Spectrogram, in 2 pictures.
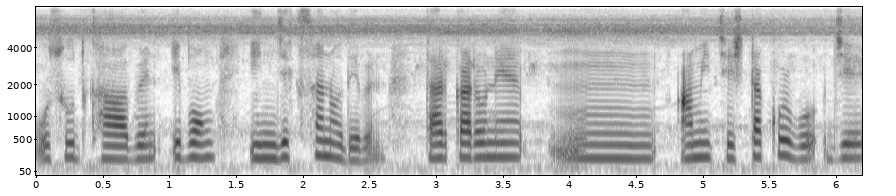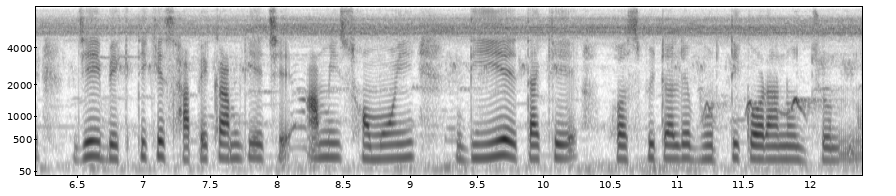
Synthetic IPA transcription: o̰ʃud̪kʰabeneboŋ | ind͡ʑekʃanod̪ebḛn | t̪aɾkaɾone | amit͡ɕeʃʈakoɾbod͡ʑe | d͡ʑejbekt̪ikeʃapekamɖiet͡ɕʰḛa̰miʃɔmɔed̪ijet̪akehɔspiʈalebʱoɾt̪ikɔɾanoɾd͡ʑonːo̰

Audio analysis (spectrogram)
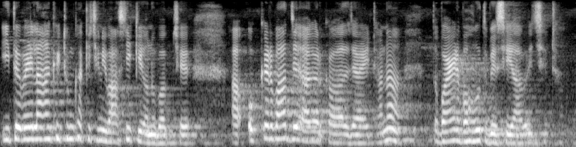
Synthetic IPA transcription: it̪ɔbɛɦiləɦãkiʈʰumkakit͡ʃʰnibasikeənubʱəb̚t͡ʃʰɛ | aʔokəɾbad̪̚d͡ʒeəɡəɾkəɦəld͡ʒajt̪ʰənət̪ɔbajɽbəɦut̪besiabɛt͡ʃʰɛʈ̪ʰ

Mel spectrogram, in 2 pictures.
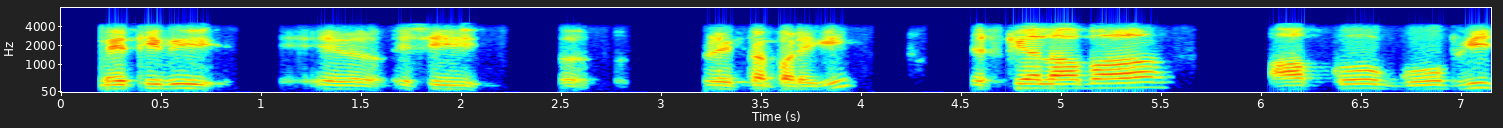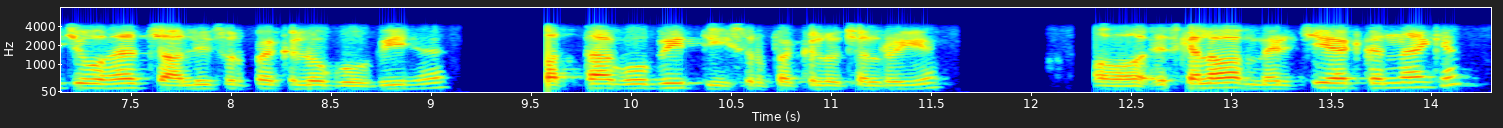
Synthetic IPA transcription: meːt̪ʰibʱi | ɪsi | ɾeːpmẽpɐɽ̤eːɡiː | ɪskeɐlaːʋa | aːp̚koɡoːbʱid͡ʒoːɦɛt͡ʃaːliːsɾʊpjekɪloɡoːbʱiɦɛː | pɐt̪ːaɡoːbʱit̪iːsɾʊpjekɪlot͡ʃɐlɾɐɦiɦɛː | ɪskeɐlaːʋamɪɾt͡ʃiɛːɖkɐɾnaɦɛkjaː

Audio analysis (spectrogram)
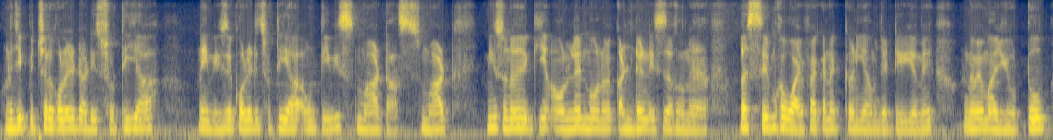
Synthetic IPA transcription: ʊnəd͡ʑiːpɪkt͡ʃəɾkɔːlɪʈiɗaːɖisʊʈʰiaː | nɐĩmjuːzɪkːaːlɪʈ̬isʊʈʰiaːʔɛ̃ːʈiːʋismaːɾʈaːsmaːɾʈ | mĩːsʊnaːjũkiãʔɔːnlaːɪnmãʊnəmẽkɐ̃ɳʈẽːɳʈɪsizɐkʰaʊ̃naːjãː | bɐsːɪɾfmũkʰãʋaːɪfaːikɐneːk̚ʈkɐɽ̃iaːmʊ̃ɪ̃ɲd͡ʑeʈiːʋiəmẽ | ʊnəmẽmãjuːʈjuːb̚

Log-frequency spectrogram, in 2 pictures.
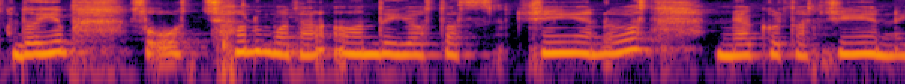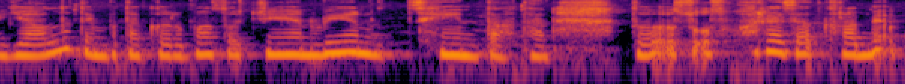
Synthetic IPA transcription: d̪ojimsoost͡ʃʰɐnumot̪ʰanɐnd̪ɨjost̪ast͡ʃeːnəsmʲakɨɾt̪at͡ʃeːnjalɨt̪ɨmɐt̪ãnkəɾbansot͡ʃeːnʋeːnt͡sʰiːnt̪aht̪ʰɐnt̪ɨso̰ːspʰɐɾʲjazʲad̪̚kʰɾamʲa̰

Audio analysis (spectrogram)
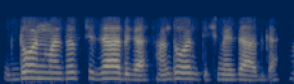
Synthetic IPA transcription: d̪oːnmɐzɐzt͡ʃʰizaːd̪ɡasʰãːd̪oːnt̪it͡ʃʰmẽzaːd̪ɡasʰã

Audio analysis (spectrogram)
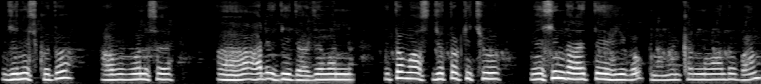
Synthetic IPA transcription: d͡ʒiniskɔd̪ɔ | abubɔnsɛ | aɗid̪id̪ɔad͡ʒɛman | it̪ɔʔmasd͡ʒɔt̪ɔkit͡ʃʰu | mɛsind̪aɾajt̪ɛɦujuɡɔʔkanamankʰanːɔwad̪ɔbaŋ

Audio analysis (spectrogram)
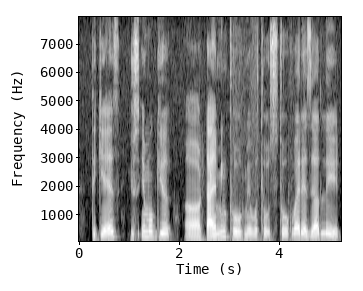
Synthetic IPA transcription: t̪ikɛːz | jusimokji | ʈaːjmiŋɡt̪ʰoːkmẽʋt̪ʰst̪ʰoːkʋaːɾazjaːd̪leːʈ̚

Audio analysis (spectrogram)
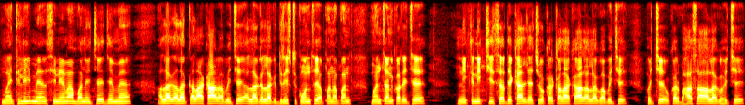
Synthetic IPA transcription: məjt̪ʰlimesinemabənɛt͡ʃʰɛd͡ʒɛme | ələɡələɡ̚kəlakaɾəbɛt͡ʃʰɛələɡələɡd̪ɾisʈʰkont͡ʃʰɛəpənəpən | mənt͡ʃənkəɾɛt͡ʃʰɛ | niknik̚t͡ʃid͡ʒsəbd̪ekʰaɪld͡ʒajt͡ʃʰɛokəɾkəlakaɾələɡəbɛt͡ʃʰɛ | ɦojt͡ʃʰɛokəɾbʱasaələɡɦojt͡ʃʰɛ

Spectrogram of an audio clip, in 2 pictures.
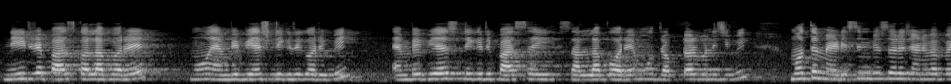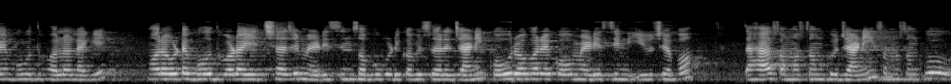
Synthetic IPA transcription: niʈɾepaskɔlapɔɾe | mũembibiesɖiɡɾikɔɾibi | embibiesɖiɡɾipasejsalːapɔɾemũɖɔk̚ʈɔɾbɔnit͡ʃʰibi | mot̪emeɽisinbisɔjɔɾed͡ʒaɽ̃ibapaĩbɔɦut̪ɔbʱɔlɔlaɡi | moɾeuʈebɔɦut̪ɔbɔɽɔitːʃʰad͡ʒemeɽisinsɔbuɡuɽikɔbisɔjɔɾed͡ʒaɽ̃ikowɾɔɡɔɾekowmeɽisiniut͡ʃʰebɔ | t̪aɦasɔmɔst̪ɔŋkud͡ʒaɽ̃isɔmɔst̪ɔŋku

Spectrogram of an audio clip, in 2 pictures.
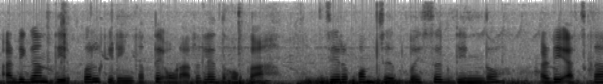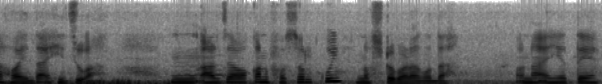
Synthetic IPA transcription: əɖiɡant̪iɾpəlkiɾiŋkat̪ɛʔʔɔɽa̰ʔɾɛlɛd̪ɔɦɔka̰ʔa | d͡ʒɛɾɔkɔmt͡ʃət̪bəjsək̚d̪ind̪ɔəɖiat͡ʃkaɦɔjd̪aʔhid͡ʒuʔa | aɾd͡ʒawakanpʰɔsɔlkujnɔsʈɔbaɽaɡɔd̪a | ɔ̰naʔəjat̪ɛ

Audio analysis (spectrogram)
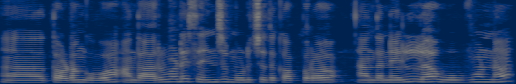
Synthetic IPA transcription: t̪ɔɽɐŋɡɯʋõːʔɐ̰nd̪ɐɐɾɯʋɐɽɐɪsɛɲd͡ʒɯmʊɽɪt͡ʃːɐðɯkːɐpːɯɾɔ̃ɐnd̪ɐnɛlɯlɐɔʋːɔɳːɯ

